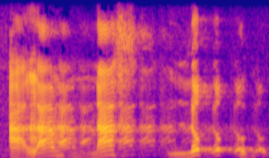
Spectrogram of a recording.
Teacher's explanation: Yang tadinya ada bunyi qalqalah, sekarang sudah tidak nampak lagi qalqalahnya, langsung masuk ke kaf. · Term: idgham mutaqariban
